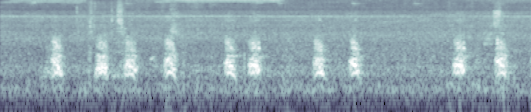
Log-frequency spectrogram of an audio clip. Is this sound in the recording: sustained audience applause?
no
